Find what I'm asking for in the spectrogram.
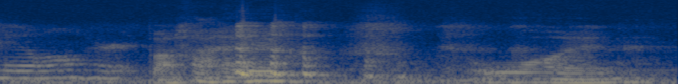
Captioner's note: patient laughs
